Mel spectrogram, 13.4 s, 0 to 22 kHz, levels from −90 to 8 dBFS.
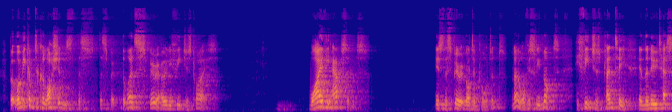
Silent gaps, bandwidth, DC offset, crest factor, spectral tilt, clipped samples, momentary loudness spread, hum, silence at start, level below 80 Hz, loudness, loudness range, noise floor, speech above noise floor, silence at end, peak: none; 16.5 kHz; under 0.1%; 26 dB; -5 dB/octave; under 0.1%; 16 LU; none; 0.2 s; -72 dBFS; -27 LUFS; 5 LU; -87 dBFS; 60 dB; 0 s; -2 dBFS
